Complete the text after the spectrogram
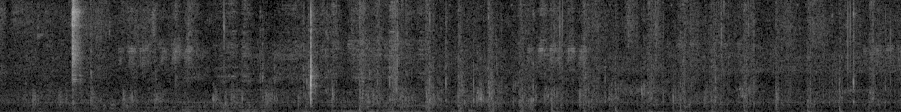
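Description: Footsteps crunch through dry grass and leaves.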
